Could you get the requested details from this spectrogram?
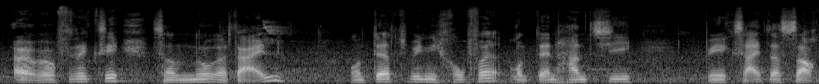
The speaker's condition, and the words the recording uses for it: Stroke. Sie sind jetzt verloren gegangen durch den Schlaganfall, den ich hatte.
